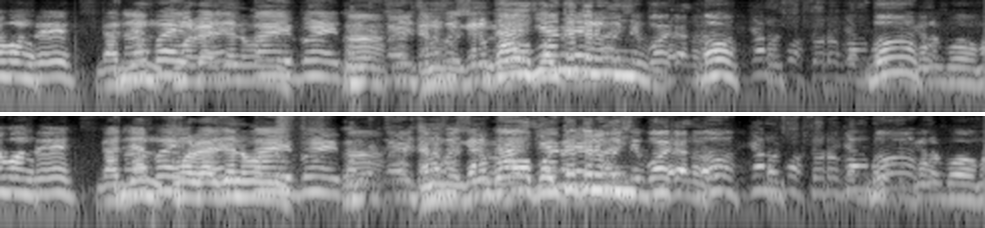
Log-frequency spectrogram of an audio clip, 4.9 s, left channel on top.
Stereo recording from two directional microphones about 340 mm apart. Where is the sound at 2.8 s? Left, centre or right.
Right.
